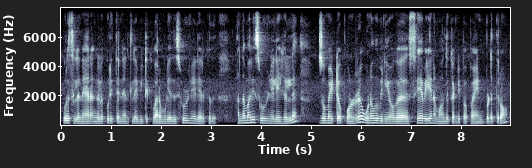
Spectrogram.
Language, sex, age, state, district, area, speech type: Tamil, female, 30-45, Tamil Nadu, Salem, urban, spontaneous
